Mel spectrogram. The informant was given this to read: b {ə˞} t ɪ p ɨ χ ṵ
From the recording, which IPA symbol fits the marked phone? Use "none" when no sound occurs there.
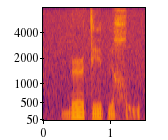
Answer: ə˞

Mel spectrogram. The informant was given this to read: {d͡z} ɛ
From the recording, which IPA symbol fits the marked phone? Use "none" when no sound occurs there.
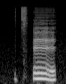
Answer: t͡sʼ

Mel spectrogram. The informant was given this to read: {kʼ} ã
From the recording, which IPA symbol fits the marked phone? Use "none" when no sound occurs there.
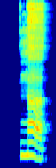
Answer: ŋ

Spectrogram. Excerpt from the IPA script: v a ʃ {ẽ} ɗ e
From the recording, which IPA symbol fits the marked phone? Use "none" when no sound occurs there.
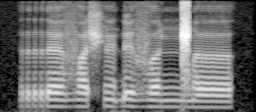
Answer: ẽ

